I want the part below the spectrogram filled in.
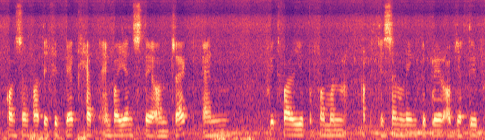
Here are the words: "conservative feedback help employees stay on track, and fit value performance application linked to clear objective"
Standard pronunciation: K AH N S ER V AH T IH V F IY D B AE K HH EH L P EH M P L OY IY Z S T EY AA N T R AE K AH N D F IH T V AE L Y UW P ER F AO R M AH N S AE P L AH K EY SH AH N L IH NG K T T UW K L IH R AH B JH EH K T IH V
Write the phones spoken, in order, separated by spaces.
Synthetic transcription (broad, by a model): K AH N S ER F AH T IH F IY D B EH K HH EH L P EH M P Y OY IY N S T EY AA N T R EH K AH N F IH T F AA L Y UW P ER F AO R M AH N AA P L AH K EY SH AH N L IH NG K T T UW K L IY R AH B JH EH K T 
